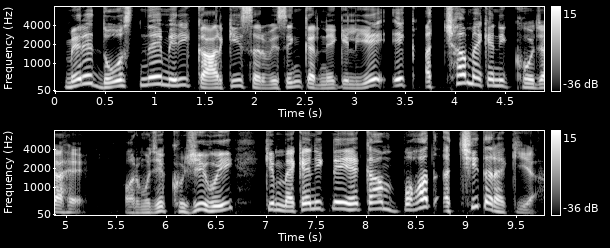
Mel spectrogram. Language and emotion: Hindi, happy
